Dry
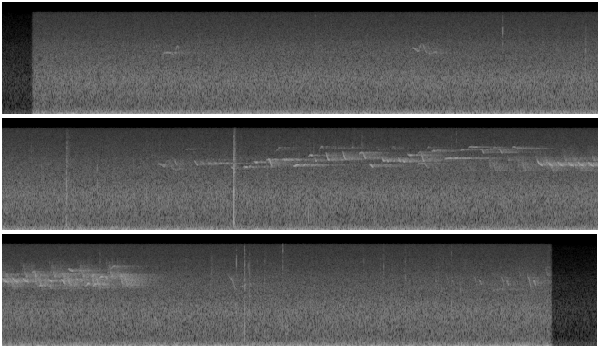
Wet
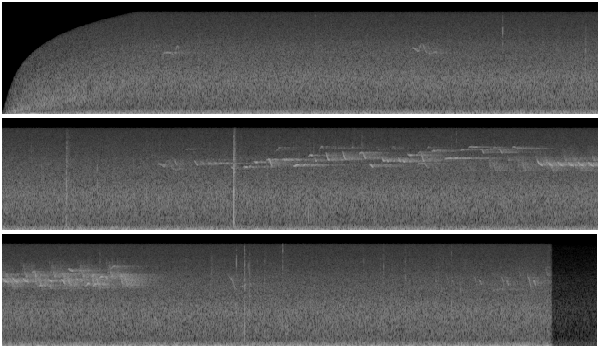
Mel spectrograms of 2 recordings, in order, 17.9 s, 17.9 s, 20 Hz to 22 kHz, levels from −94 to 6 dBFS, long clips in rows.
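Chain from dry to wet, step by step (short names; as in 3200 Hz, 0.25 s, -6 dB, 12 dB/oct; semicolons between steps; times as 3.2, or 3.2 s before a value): tape start at the beginning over 1.36 s; dynamic EQ 240 Hz, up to -3 dB, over -55 dBFS, Q 1.9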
